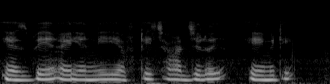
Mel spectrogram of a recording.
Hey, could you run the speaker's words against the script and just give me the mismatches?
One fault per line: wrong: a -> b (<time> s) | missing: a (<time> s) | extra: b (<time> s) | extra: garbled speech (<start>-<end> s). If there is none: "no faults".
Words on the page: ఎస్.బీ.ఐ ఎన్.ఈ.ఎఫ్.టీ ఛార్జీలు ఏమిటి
no faults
